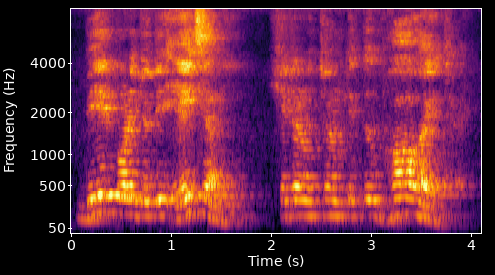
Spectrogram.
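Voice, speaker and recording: A man's voice: fairly high pitch, lively intonation, normal speed, warm tone. A man from Bangladesh who teaches English, giving a beginner pronunciation lesson and explaining patiently with questions he answers himself. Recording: echoey room, voice from a distance.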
